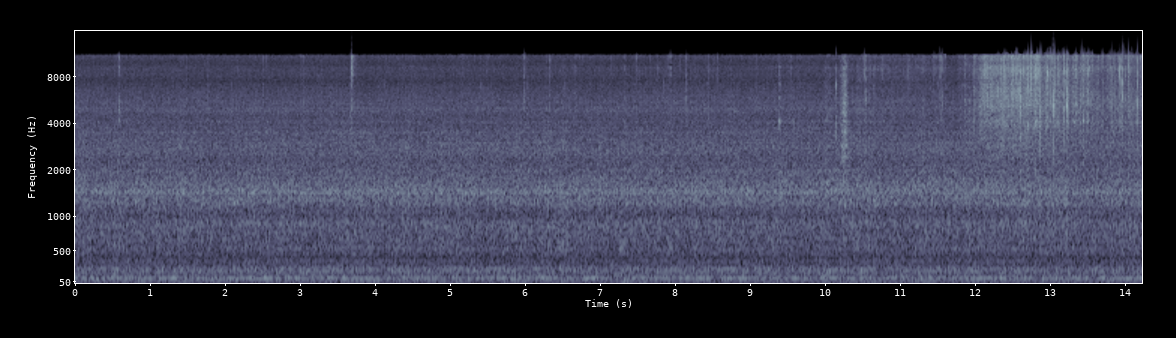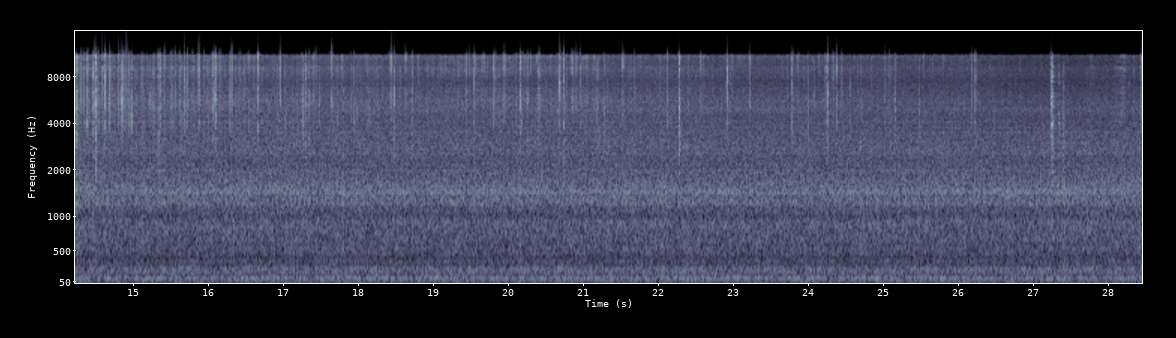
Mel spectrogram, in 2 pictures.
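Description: Egg-coated sandwich sizzling and crackling in a hot nonstick frying pan, over a steady low hum. About twelve seconds in, the sizzle turns louder and brighter when the sandwich is turned onto its side with a spatula, and scattered crackles and spatula clicks go on.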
